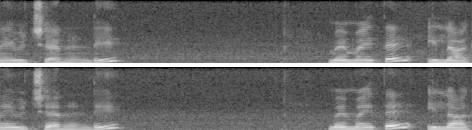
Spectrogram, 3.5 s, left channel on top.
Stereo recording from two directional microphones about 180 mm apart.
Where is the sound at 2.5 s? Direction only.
20° right (ahead or behind).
